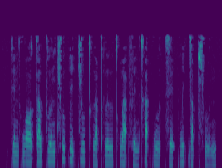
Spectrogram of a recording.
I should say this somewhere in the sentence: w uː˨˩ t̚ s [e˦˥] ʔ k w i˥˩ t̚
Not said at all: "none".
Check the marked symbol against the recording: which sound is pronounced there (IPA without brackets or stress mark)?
e˨˩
